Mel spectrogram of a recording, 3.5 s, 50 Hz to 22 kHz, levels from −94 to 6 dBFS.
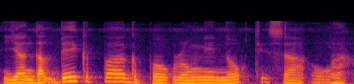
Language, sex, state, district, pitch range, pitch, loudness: Garo, male, Meghalaya, West Garo Hills, 130-170 Hz, 135 Hz, -19 LUFS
